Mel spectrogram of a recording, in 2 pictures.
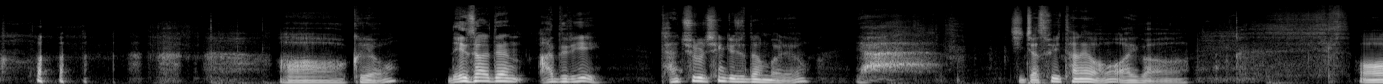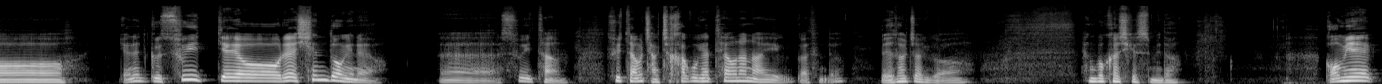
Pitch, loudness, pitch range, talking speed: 125 Hz, -18 LUFS, 95-150 Hz, 185 characters per minute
